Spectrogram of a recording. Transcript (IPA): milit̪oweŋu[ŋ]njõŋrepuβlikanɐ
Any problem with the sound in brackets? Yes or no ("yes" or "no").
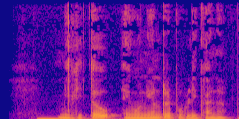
yes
